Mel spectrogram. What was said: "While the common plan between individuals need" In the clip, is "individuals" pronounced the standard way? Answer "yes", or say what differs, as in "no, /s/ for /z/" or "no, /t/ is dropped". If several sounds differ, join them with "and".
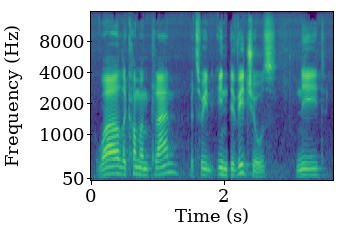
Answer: yes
